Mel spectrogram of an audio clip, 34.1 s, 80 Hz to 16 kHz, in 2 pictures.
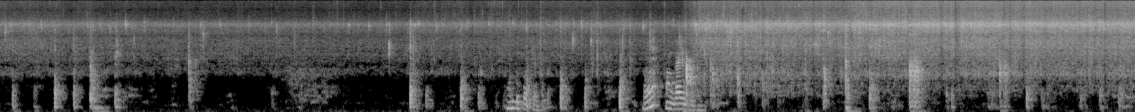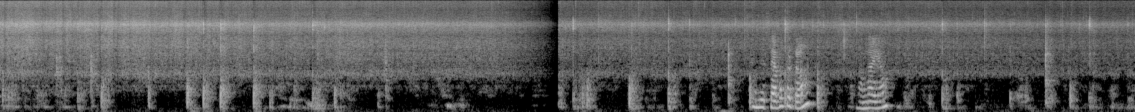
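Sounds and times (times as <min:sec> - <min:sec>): onion and garlic sizzling in oil: 0:00.0 - 0:34.0
spatula scraping a pan: 0:10.3 - 0:23.0, 0:30.4 - 0:34.0.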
